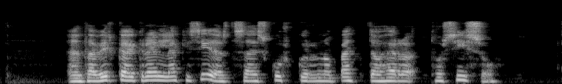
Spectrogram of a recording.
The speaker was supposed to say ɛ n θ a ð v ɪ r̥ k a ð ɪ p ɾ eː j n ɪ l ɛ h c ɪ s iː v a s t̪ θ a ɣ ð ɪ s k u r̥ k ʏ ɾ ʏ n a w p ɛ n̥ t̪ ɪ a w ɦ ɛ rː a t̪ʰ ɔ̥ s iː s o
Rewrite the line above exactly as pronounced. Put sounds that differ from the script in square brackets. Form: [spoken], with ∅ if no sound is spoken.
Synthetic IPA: ɛ n θ a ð v ɪ r̥ k a ð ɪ [k] ɾ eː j n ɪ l ɛ h c ɪ s iː [ð] a s t̪ [s] a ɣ ð ɪ s k u r̥ k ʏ ɾ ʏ n a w p ɛ n̥ t̪ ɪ a w ɦ ɛ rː a t̪ʰ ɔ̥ s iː s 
